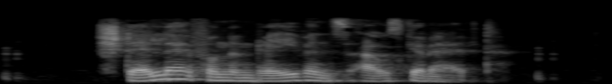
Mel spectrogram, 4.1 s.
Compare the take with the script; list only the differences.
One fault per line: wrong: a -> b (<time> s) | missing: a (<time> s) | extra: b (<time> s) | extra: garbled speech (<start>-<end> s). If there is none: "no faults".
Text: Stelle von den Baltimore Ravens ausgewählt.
missing: Baltimore (1.8 s)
